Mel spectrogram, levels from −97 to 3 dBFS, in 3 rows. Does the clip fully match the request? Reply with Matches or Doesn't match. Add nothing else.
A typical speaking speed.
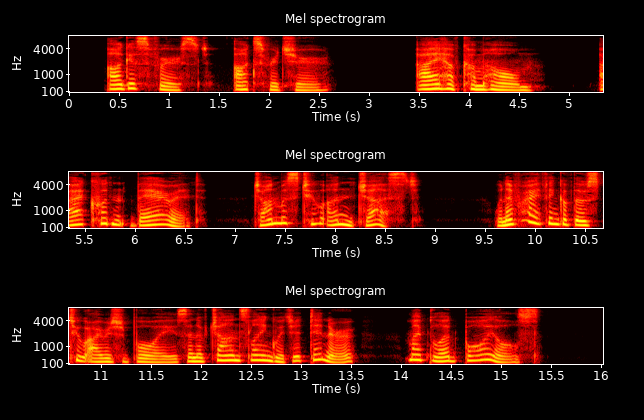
Doesn't match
